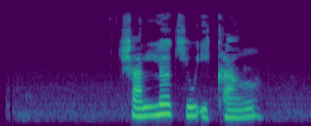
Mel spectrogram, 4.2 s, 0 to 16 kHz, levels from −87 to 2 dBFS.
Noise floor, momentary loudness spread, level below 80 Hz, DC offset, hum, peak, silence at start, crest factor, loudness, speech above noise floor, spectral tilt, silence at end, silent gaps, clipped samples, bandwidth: -63 dBFS; 11 LU; -82 dBFS; under 0.1%; none; -10 dBFS; 1.6 s; 22 dB; -29 LUFS; 35 dB; -5 dB/octave; 0.65 s; none; under 0.1%; 11.5 kHz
